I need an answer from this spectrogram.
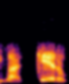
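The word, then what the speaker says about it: Banchero: Del otro lado, del lado de Orlando, viene Paolo Banquero, así, Banquero, como se escucha, se escribe con CH, el italiano se pronuncia Banquero,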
